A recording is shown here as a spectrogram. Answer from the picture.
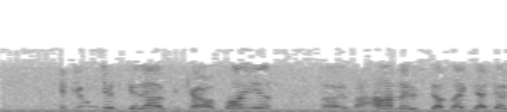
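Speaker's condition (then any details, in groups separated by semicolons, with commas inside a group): Parkinson's; largely wheelchair bound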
